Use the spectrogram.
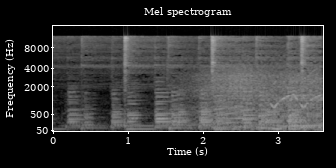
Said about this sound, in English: I drove her directly home, hurriedly bypassing the black and whites that swept up Sepulveda, sirens singing.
